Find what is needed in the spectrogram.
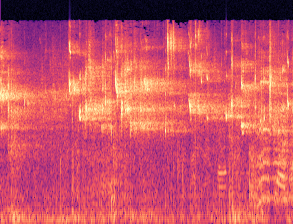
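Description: A basketball being dribbled on a hardwood gym floor, with repeated bounces and many short, high sneaker squeaks on the court. Players' voices are heard in the echoing gym.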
